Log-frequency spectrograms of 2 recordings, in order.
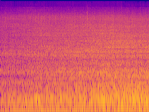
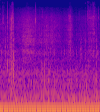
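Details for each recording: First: Saab blower motor after being freed from ice jamming: fan spools up to a steady, even rushing hum with no rattle or scraping, now spinning freely. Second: Saab heater blower motor on a cold January day, with a previously replaced resistor: a low, pulsing, straining hum that never spins up. The motor is seized after making a noise; it was found soaked with water, and ice or water is suspected.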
